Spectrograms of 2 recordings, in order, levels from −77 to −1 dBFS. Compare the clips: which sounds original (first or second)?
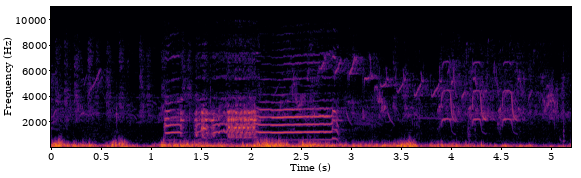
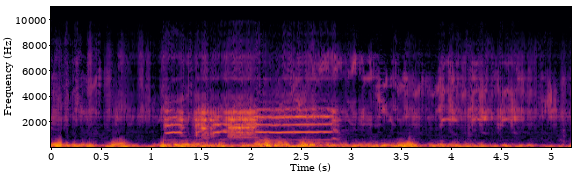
first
